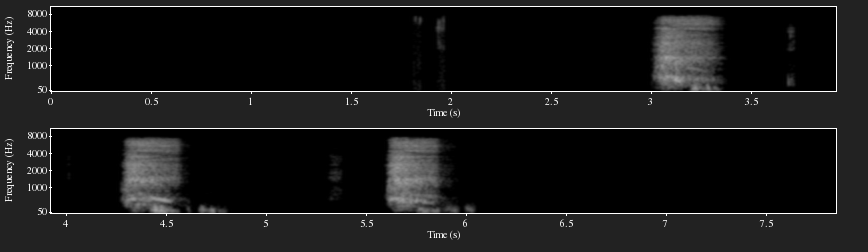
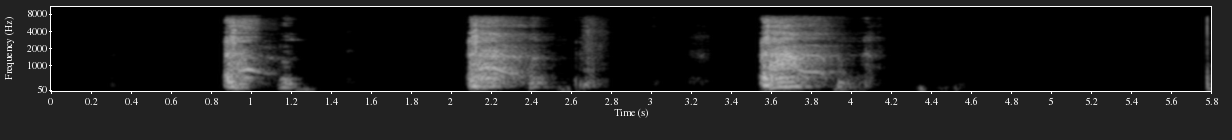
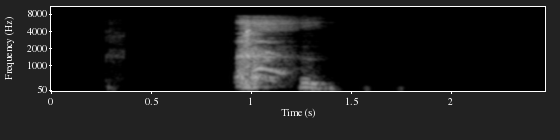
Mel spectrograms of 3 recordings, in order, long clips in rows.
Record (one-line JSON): {"exhalation_length": "7.9 s", "exhalation_amplitude": 9612, "exhalation_signal_mean_std_ratio": 0.24, "three_cough_length": "5.8 s", "three_cough_amplitude": 30294, "three_cough_signal_mean_std_ratio": 0.27, "cough_length": "2.5 s", "cough_amplitude": 19234, "cough_signal_mean_std_ratio": 0.25, "survey_phase": "beta (2021-08-13 to 2022-03-07)", "age": "45-64", "gender": "Male", "wearing_mask": "No", "symptom_new_continuous_cough": true, "symptom_runny_or_blocked_nose": true, "symptom_sore_throat": true, "symptom_headache": true, "symptom_onset": "5 days", "smoker_status": "Ex-smoker", "respiratory_condition_asthma": false, "respiratory_condition_other": false, "recruitment_source": "Test and Trace", "submission_delay": "3 days", "covid_test_result": "Positive", "covid_test_method": "RT-qPCR", "covid_ct_value": 19.0, "covid_ct_gene": "ORF1ab gene", "covid_ct_mean": 19.2, "covid_viral_load": "520000 copies/ml", "covid_viral_load_category": "Low viral load (10K-1M copies/ml)"}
